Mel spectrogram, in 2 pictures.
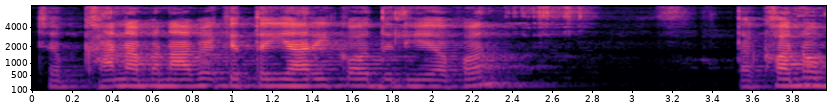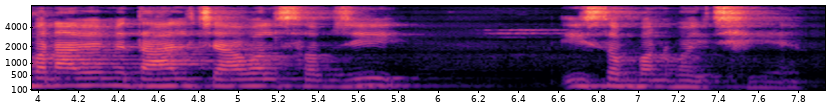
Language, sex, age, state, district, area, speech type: Maithili, female, 45-60, Bihar, Samastipur, rural, spontaneous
